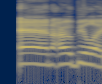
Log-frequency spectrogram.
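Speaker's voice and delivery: ordinary talk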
